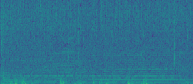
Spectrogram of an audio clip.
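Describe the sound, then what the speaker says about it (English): Heavy rain falls steadily during a thunderstorm in Elder Scrolls Online, with a dense hiss of drops and low rumbles of thunder rolling underneath, continuous and fairly loud with no talking. "even though there's a big thunderstorm outside"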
